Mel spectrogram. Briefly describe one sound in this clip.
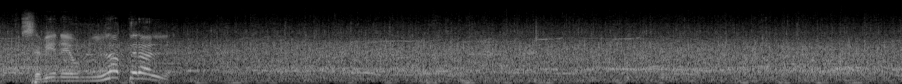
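A stadium crowd murmurs in a football video game.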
